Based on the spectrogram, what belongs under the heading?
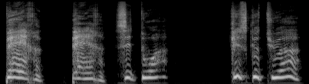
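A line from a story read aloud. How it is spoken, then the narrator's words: Panicked cry. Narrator (French): s'écria-t-elle affolée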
